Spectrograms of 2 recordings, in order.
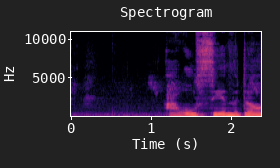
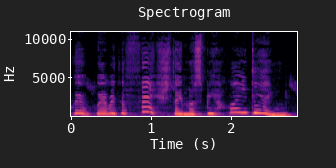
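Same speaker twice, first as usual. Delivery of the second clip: high, puzzled and innocent; confused little owl voice; 4 dB louder than usual. A narrator's reading. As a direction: stammer it in wonder. Twit searching.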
